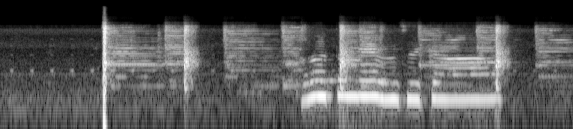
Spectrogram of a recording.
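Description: A young woman sings out loudly, close by.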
